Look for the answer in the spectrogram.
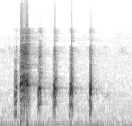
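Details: A wild hen calling in response to drums gives a harsh opening squawk, then four clipped, nasal cackling notes about a quarter second apart.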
